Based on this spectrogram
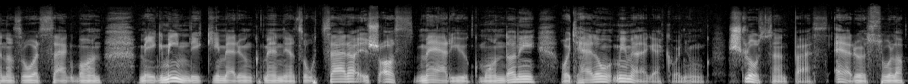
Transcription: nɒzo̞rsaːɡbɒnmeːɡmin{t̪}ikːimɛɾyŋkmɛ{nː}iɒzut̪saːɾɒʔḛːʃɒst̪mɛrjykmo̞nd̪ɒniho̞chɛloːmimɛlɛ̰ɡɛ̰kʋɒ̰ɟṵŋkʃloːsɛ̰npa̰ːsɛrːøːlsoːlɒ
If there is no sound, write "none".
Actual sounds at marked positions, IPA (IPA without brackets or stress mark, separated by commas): d̪, nː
